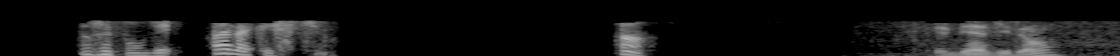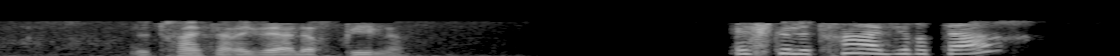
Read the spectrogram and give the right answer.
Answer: Non, il est arrivé à l'heure pile.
